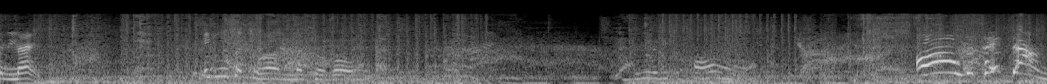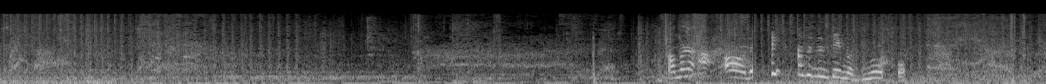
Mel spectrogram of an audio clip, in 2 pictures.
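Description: Monsters shriek and snarl close by.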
